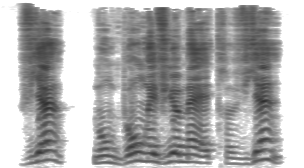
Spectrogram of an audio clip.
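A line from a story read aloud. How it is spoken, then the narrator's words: Plain. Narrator (French): dit-il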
